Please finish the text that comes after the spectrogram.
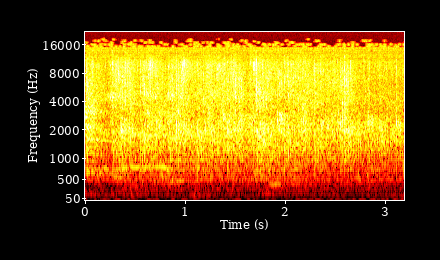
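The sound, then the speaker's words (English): A crowd claps steadily for the speaker's mother in the audience, a dense, continuous wash of many hands applauding at an even loudness with no pauses or voices standing out. “In fact, my mom is here this morning, and we could clap my mom up.”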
